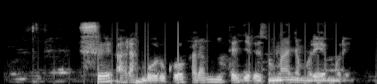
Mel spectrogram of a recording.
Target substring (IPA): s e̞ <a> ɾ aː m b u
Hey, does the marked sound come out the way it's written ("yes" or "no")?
yes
